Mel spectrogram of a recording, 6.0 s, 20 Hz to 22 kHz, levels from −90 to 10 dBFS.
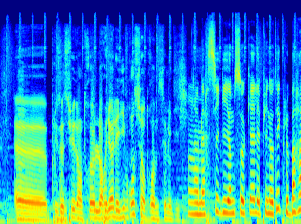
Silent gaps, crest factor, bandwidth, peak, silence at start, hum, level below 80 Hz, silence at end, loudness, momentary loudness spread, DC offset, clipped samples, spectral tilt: none; 16 dB; 17.5 kHz; 0 dBFS; 0 s; none; -34 dBFS; 0 s; -17 LUFS; 7 LU; under 0.1%; under 0.1%; -5.5 dB/octave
